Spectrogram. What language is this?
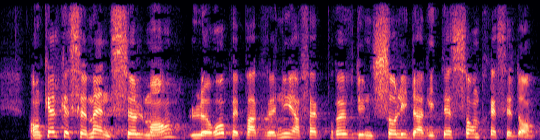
French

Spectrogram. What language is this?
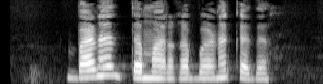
Pashto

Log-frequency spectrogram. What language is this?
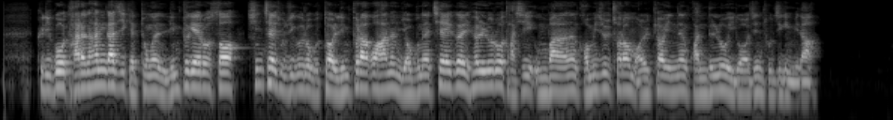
Korean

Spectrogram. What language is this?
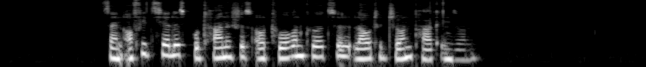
German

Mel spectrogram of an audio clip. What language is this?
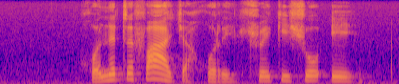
Northern Sotho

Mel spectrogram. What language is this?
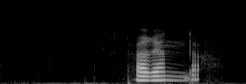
Swedish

